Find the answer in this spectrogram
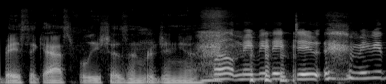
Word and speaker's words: Felicia: my name is that people always assume that it's pronounced in a fancy way because it sounds like it should be I guess but like every time I was at like a new class in college and they would take role it would be like Felicia it's just Felicia well that's like Alicia Silverstone she said it's pronounced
